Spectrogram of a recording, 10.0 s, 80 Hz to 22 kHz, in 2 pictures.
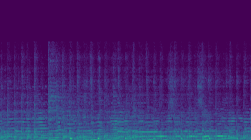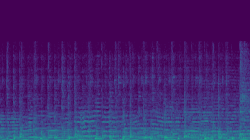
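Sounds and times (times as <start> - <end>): arabic-style band playing: 0.0 - 10.0
pulsing drum beat: 0.0 - 10.0.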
